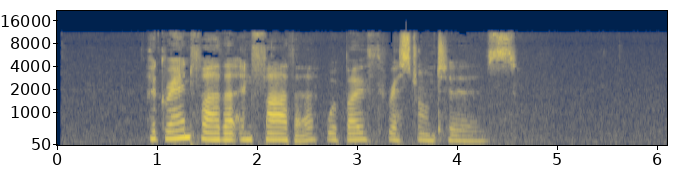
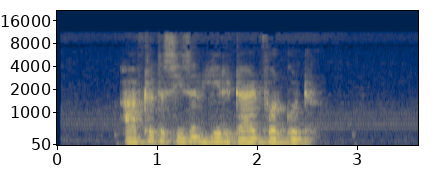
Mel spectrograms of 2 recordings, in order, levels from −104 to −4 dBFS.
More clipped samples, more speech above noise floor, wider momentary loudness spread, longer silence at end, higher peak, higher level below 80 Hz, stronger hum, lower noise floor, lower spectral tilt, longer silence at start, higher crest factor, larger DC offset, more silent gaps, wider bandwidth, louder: neither; second, 33 dB vs 39 dB; first, 13 LU vs 10 LU; first, 1.5 s vs 1 s; first, 0 dBFS vs -12 dBFS; about the same, -56 dBFS vs -56 dBFS; neither; second, -52 dBFS vs -65 dBFS; second, -2.5 dB/octave vs -7 dB/octave; first, 0.9 s vs 0.65 s; about the same, 22 dB vs 18 dB; neither; neither; about the same, 11.5 kHz vs 11.5 kHz; first, -18 LUFS vs -27 LUFS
